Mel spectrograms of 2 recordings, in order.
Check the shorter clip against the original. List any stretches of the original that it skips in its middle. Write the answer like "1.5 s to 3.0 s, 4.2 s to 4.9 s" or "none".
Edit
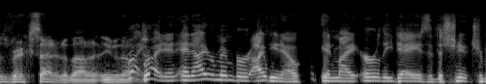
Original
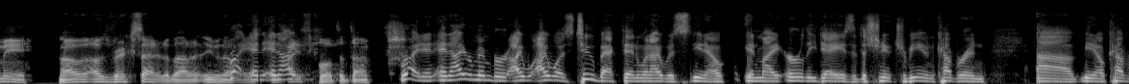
2.4 s to 4.0 s, 5.2 s to 6.9 s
